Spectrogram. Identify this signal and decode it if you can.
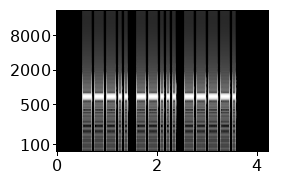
Morse code, heard as a keyed tone, about 20 wpm, 700 Hz. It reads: 879
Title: Numbers - 3-Digit 20wpm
